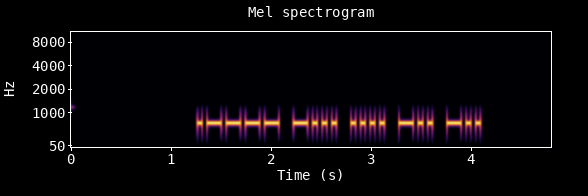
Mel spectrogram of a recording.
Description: Morse code, heard as a keyed tone, about 25 wpm, 700 Hz. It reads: 1BHDD
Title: Five Challenging Letter-Number Combinations 25wpm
